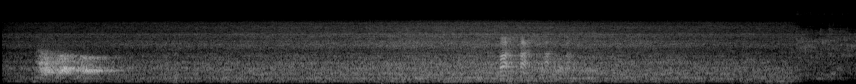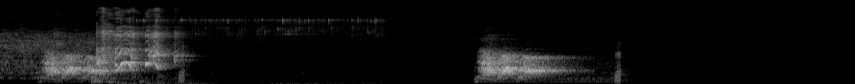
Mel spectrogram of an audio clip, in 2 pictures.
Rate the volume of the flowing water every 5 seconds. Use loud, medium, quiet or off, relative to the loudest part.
loud, loud, quiet, off.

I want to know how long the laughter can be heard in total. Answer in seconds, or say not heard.
2 s.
